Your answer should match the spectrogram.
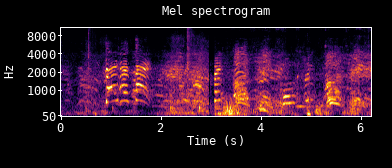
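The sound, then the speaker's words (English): A large crowd chants and shouts in unison, loud, rhythmic bursts of many voices rising and falling over a constant roar of noisy commotion. “Breaking glass and chanting.”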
